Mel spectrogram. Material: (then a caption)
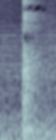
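Frozen rubber. A rubber racquetball frozen in liquid nitrogen bounces once on the floor, giving a single bright, glassy ping that rings for about a fifth of a second. The frozen ball does not break on this bounce, showing it has turned hard and brittle.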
